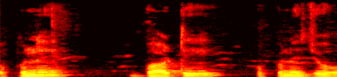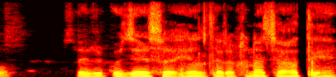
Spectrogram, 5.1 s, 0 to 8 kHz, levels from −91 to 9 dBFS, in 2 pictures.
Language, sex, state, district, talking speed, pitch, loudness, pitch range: Hindi, male, Chhattisgarh, Bastar, 130 wpm, 135 Hz, -16 LUFS, 130-140 Hz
